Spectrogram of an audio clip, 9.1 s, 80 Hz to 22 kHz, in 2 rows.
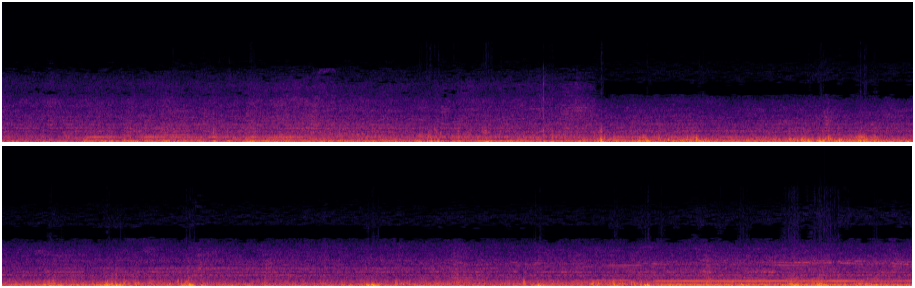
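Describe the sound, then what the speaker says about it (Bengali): The Shantiniketan Express from Bolpur to Howrah rolls along the rails, a loud, continuous rumble with clattering wheels heard from inside a second-class seating coach. "আমাদের ট্রেন 123 শান্তিনিকেতন এক্সপ্রেস বোলপুর থেকে 1:15 ছাড়লো"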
